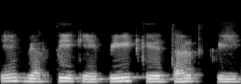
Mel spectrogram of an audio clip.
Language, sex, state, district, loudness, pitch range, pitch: Hindi, male, Uttar Pradesh, Budaun, -14 LUFS, 130-150 Hz, 140 Hz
